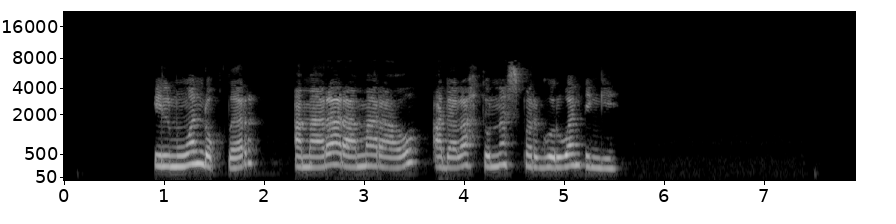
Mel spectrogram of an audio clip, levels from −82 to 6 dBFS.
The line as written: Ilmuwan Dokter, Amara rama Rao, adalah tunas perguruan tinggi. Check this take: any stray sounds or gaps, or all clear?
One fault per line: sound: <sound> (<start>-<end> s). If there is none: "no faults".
no faults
